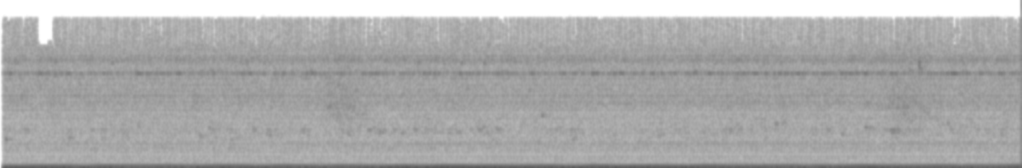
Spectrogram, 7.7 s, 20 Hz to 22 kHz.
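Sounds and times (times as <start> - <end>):
small kitchen refrigerator hum: 0.0 - 7.6.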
